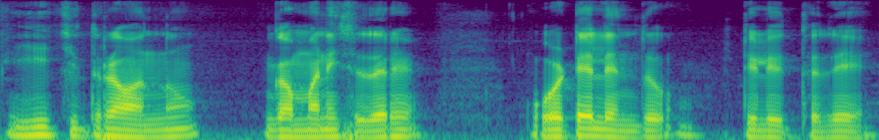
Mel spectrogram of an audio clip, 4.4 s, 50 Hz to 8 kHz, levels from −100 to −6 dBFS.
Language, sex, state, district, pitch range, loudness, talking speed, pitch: Kannada, male, Karnataka, Bangalore, 95-115 Hz, -18 LUFS, 80 wpm, 105 Hz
